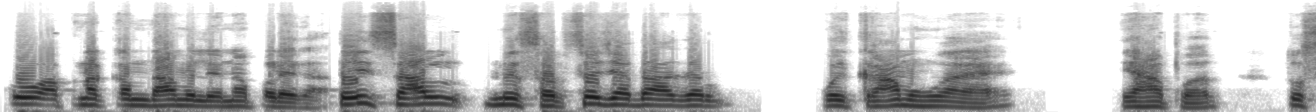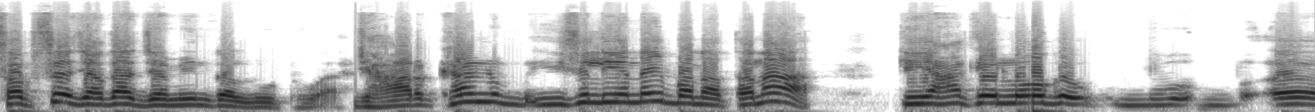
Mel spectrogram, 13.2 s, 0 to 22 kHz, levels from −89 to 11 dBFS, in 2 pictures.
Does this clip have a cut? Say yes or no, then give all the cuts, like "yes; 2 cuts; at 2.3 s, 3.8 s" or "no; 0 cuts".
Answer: yes; 2 cuts; at 1.6 s, 8.4 s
